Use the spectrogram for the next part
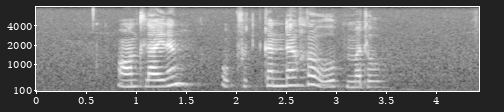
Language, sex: Afrikaans, female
